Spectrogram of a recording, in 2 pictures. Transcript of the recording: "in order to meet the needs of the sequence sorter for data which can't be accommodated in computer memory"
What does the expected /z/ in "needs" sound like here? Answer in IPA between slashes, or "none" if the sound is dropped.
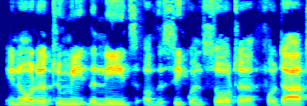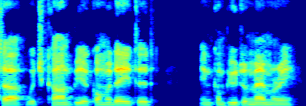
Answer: /z/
